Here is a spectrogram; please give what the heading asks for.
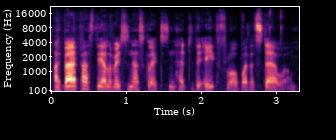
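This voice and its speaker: A man's voice: medium pitch, fairly even intonation, rapid-fire. A man live streaming, reading visual novel narration aloud and chatting casually with viewers in between. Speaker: streamer, VTuber host.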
